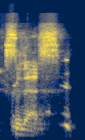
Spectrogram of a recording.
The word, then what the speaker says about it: Senese: Dang it, how do I pronounce your last name? Sess. I'm keeping that in. Sess with us.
